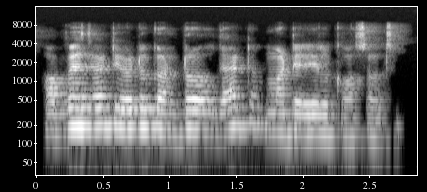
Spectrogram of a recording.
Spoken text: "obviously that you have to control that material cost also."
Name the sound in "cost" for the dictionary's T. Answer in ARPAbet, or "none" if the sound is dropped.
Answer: none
